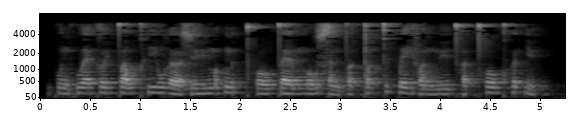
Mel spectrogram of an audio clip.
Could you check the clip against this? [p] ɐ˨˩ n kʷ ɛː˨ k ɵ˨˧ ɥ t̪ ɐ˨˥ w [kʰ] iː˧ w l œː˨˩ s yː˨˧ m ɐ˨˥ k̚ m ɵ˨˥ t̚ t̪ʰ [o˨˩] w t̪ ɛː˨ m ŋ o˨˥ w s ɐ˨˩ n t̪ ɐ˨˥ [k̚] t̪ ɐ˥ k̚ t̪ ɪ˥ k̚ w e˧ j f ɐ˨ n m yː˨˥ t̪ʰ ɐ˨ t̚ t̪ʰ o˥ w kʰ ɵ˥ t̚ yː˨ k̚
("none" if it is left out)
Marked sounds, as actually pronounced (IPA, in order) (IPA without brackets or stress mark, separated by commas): kʷ, kʰ, o˨˥, k̚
